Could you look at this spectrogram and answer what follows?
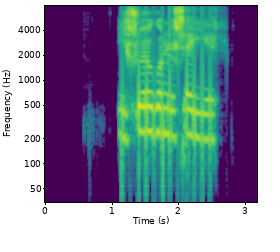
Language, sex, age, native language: Icelandic, male, 8, Icelandic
